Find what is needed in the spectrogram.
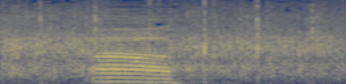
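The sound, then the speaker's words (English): Steady applause from a crowd fills the whole stretch, a dense patter of many hands, with a brief sustained voice rising over it midway before the clapping carries on, as Police Chief John McCohen of Monroe Township stands to be recognized. “Let's get a Lord a hand clap.”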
